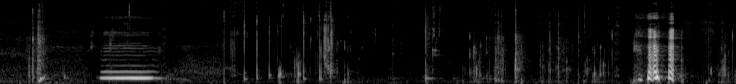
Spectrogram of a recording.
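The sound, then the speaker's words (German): Someone takes a drink during a pause in talking: a brief tonal squeak followed by scattered faint sips, small gulps and mouth clicks, intermittent and quiet. “Ich muss auch was dazwischen trinken, weil mir meine Stimme bald versagt.”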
